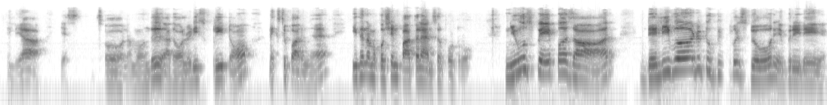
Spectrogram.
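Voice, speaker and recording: Higher-voiced man teaching a lesson. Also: fairly bright tone. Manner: asks students questions and answers them, repetitive. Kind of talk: exam-prep grammar lesson.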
